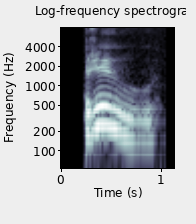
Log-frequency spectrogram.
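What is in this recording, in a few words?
"bru", Scottish Gaelic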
